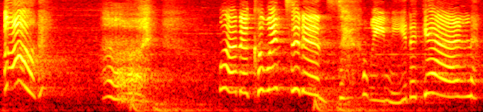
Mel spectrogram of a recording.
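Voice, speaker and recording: A woman's voice: very high voice, very animated, slow, very noisy, full character voice. A woman voicing a small, cute, girlish fairy creature in a video game, playful, coy and theatrical. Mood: startled, coy. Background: background music.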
